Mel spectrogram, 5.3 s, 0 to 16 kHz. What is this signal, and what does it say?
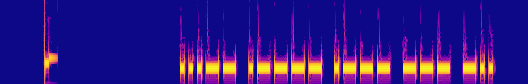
Morse code, heard as a keyed tone, about 27 wpm, 700 Hz. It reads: 31JOD
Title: Code Groups - 5 Letter:Numbers - 28wpm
